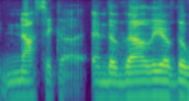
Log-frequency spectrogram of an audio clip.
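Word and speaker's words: Nausicaä: I'm pretty sure I had a VHS that had like Nausicaa, because in my head that's how I know that it's pronounced Nausicaa.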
